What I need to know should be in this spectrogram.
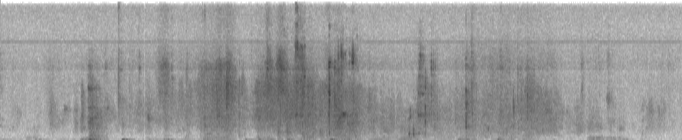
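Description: Someone settles onto a soft cushioned seat with a rustle of fabric.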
